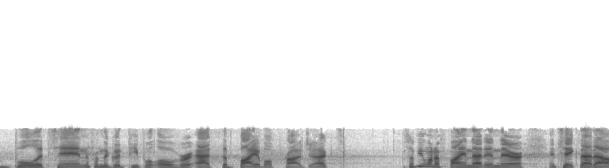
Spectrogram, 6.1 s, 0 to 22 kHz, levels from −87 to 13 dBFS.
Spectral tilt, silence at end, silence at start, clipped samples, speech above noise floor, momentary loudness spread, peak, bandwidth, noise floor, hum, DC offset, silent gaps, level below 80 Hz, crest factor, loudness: -2.5 dB/octave; 0 s; 0 s; under 0.1%; 29 dB; 8 LU; -4 dBFS; 5.6 kHz; -49 dBFS; none; under 0.1%; none; -62 dBFS; 18 dB; -20 LUFS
